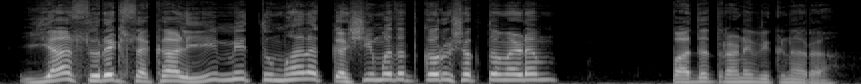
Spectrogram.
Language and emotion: Marathi, happy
